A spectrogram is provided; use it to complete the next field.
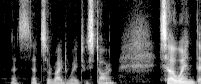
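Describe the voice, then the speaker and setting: A man's somewhat breathy, dark, mellow voice at medium pitch, on a very clean recording with a silent background. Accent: French. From France, east of Paris. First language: French. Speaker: sculptor. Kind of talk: interview. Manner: halting.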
